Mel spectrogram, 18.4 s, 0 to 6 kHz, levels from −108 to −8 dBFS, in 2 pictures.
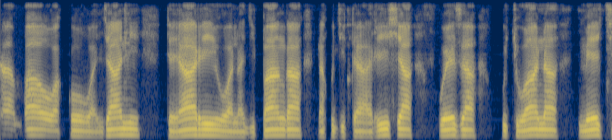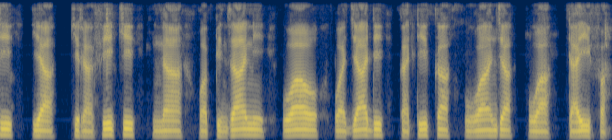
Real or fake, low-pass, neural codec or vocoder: fake; 5.4 kHz; codec, 16 kHz, 16 kbps, FunCodec, trained on Chinese and English, 50 frames a second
